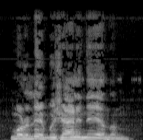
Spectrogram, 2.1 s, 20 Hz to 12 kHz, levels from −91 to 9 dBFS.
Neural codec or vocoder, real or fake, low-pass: none; real; 10.8 kHz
